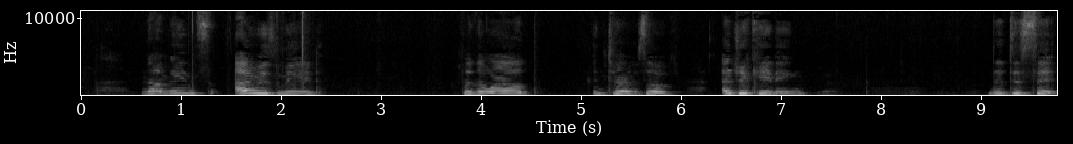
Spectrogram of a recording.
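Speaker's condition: Cerebral palsy; since birth

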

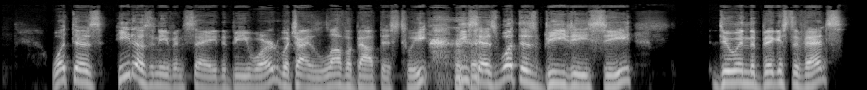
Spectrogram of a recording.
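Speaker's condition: No condition

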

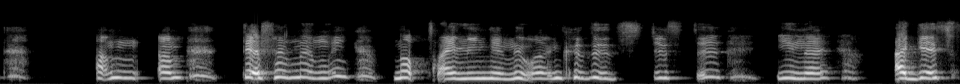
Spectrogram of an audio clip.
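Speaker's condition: Cerebral palsy; needs hand to hold on steep stairs

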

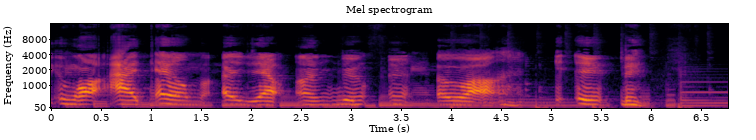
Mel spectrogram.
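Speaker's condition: Cerebral palsy

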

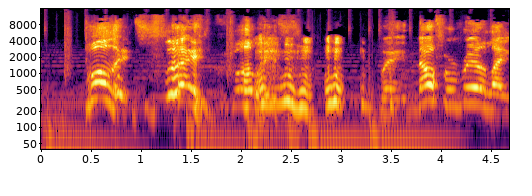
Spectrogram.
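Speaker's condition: No condition

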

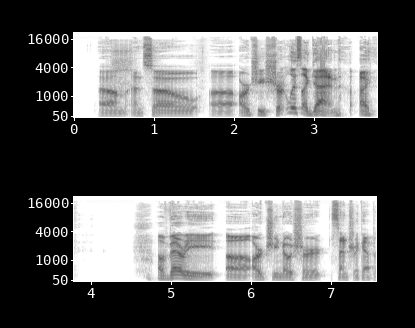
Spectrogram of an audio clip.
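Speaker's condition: No condition

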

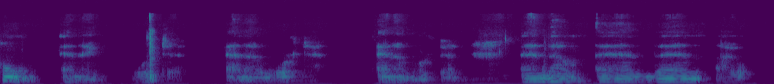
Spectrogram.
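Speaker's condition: Aphasia after stroke; severe stroke during procedure, paralysis, unable to speak, Murrah Silverman, aphasia center, Moss Rehab, voice lessons; initially no speech, soft voice, lacked breath and volume, practiced vanilla milkshake, speech slow but speeding

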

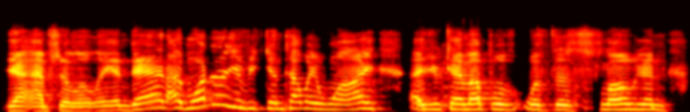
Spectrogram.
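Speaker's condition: Cerebral palsy; spastic quadriplegic

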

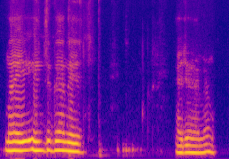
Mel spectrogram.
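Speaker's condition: Cerebral palsy; present from birth, uses wheelchair

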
